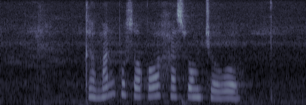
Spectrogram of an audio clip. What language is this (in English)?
Javanese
